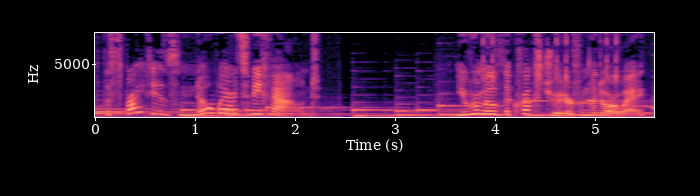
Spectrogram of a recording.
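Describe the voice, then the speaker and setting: A woman's voice: high-pitched, very animated, a little slow, music in the background. A woman acting as a wry, playful, mock-formal narrator of a web audio drama, reading scripted narration. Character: wry, playful storybook-style female narrator. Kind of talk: scripted second-person narration.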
